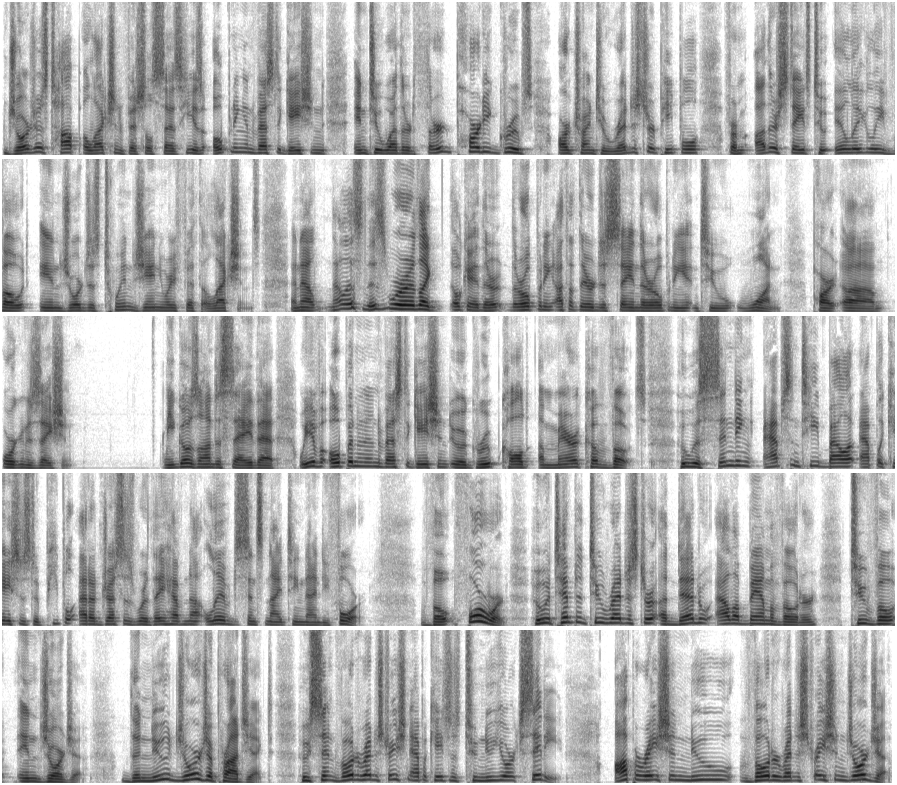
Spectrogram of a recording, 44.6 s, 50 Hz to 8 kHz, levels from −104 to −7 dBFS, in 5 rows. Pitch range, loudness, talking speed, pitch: 150-200 Hz, -26 LUFS, 165 wpm, 170 Hz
